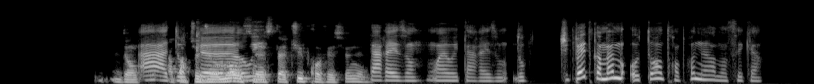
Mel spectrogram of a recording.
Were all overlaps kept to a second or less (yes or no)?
no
